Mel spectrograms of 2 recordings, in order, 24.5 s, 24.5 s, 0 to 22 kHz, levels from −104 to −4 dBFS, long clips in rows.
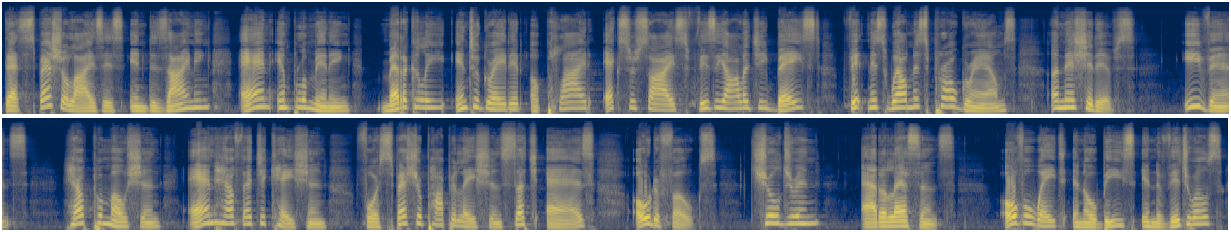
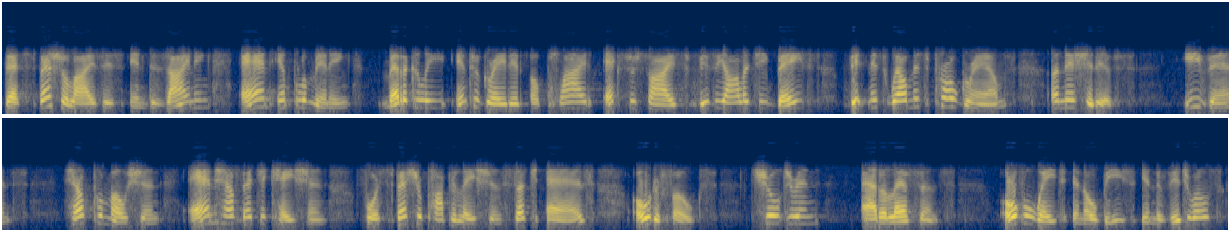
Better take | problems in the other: first | phone-call audio; nothing above 3.5 kHz

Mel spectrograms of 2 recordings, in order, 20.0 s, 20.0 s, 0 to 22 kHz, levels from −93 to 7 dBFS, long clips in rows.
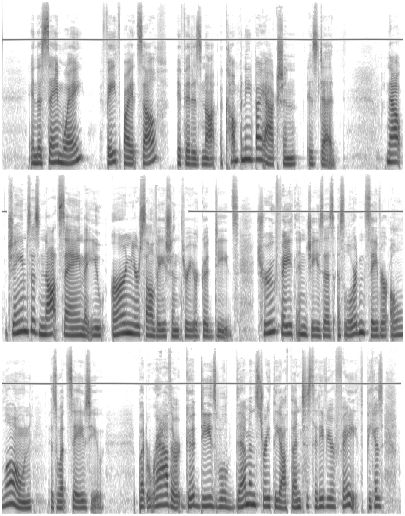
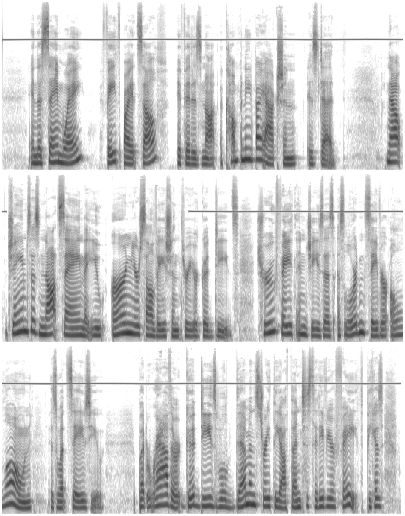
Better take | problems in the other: neither | high-pitched whine; loud; until 7 s and from 10 s on; 8.5 kHz, 6 dB below the speech; the same in both

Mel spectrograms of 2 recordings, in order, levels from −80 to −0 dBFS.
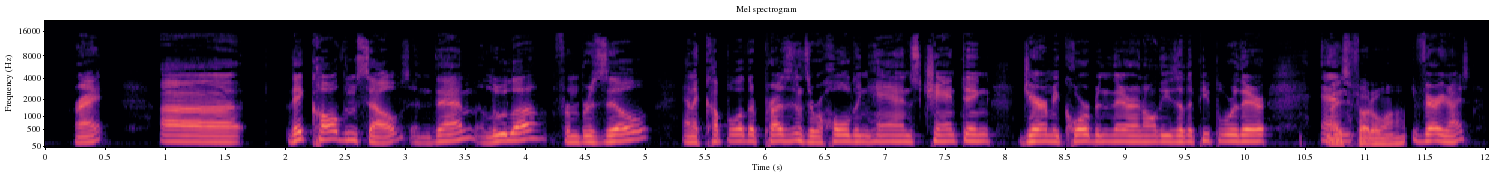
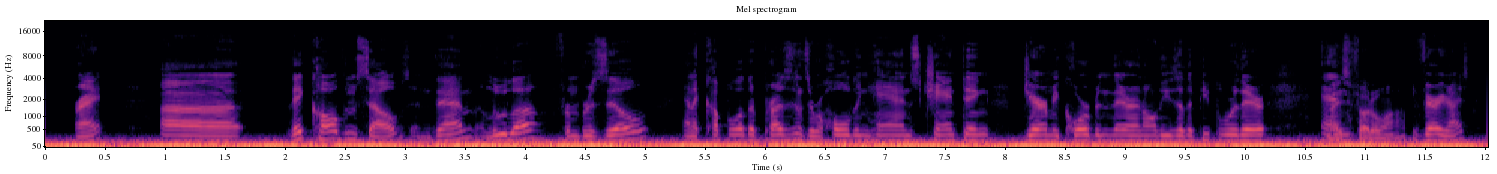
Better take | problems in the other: first | low rumble; loud; throughout; 9 dB below the speech

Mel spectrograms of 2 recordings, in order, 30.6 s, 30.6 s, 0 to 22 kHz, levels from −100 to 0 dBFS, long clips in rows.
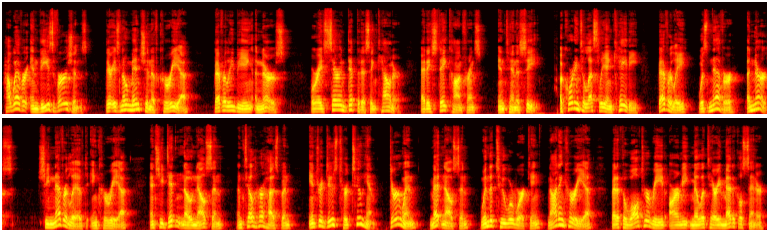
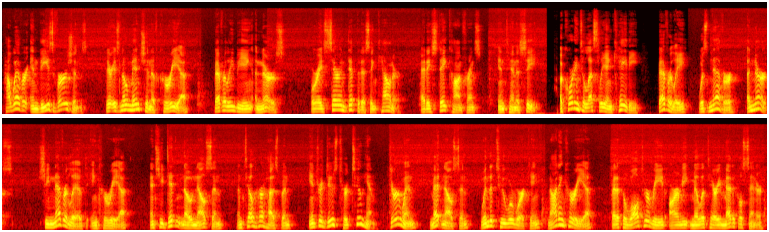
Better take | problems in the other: first | hiss; faint; until 11 s and from 14 s on; 20 dB below the speech

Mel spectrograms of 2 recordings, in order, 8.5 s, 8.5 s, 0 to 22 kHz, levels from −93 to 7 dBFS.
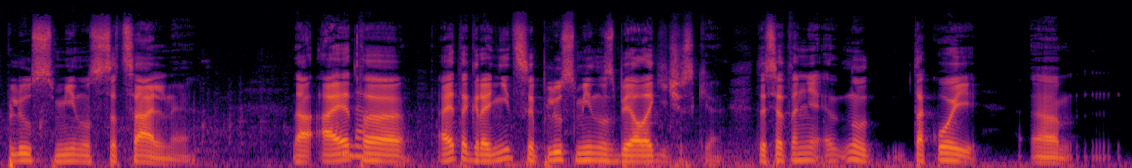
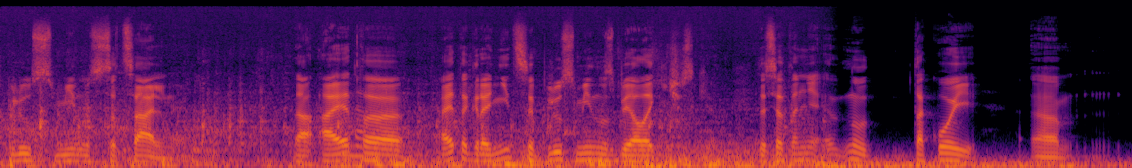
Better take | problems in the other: first | rain or running water; loud; throughout; 7 dB below the speech; faint in the first

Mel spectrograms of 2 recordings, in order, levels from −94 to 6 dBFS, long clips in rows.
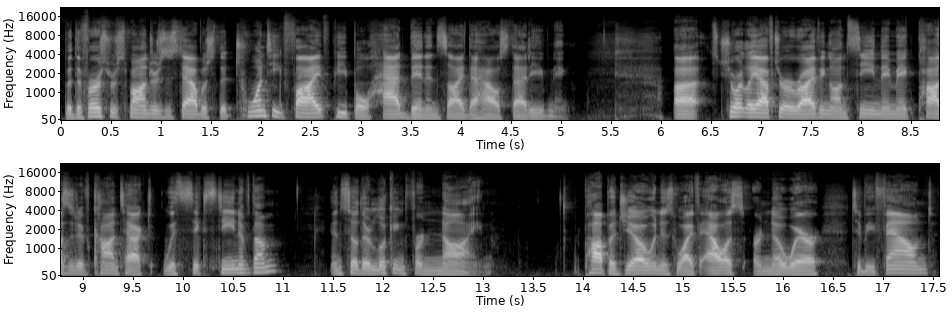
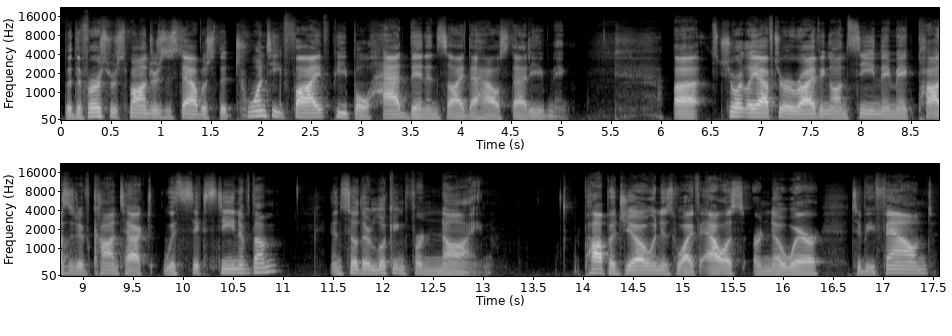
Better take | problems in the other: neither | none

